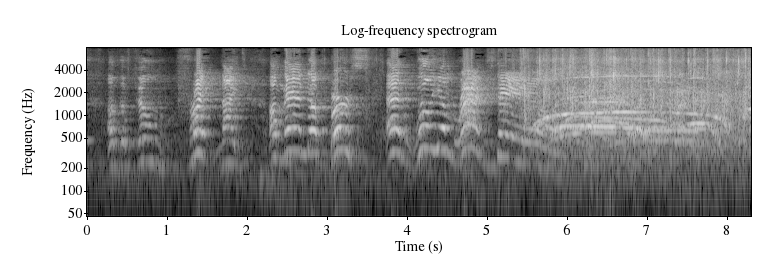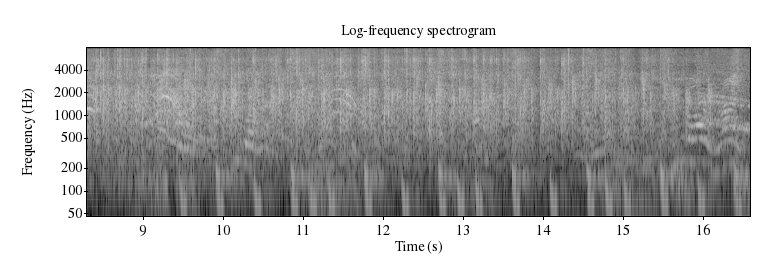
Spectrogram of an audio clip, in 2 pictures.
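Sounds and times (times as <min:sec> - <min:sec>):
speech: 0:00.2 - 0:07.8
audience applause: 0:05.4 - 0:16.5.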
